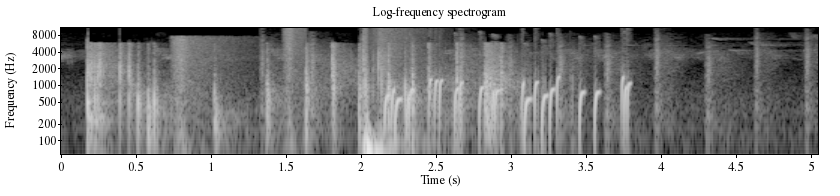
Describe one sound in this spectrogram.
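A blade swishes through weeds in rapid bursts.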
